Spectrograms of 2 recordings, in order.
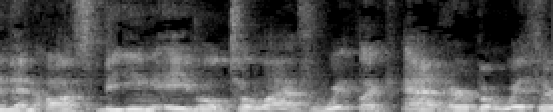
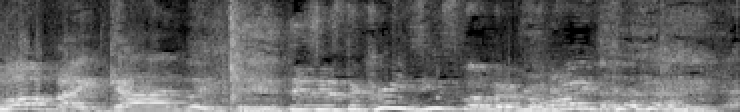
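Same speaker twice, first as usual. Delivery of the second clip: higher, laughing disbelief; stunned teen on a ride with stoned mom, laughing and higher; excited amazement; 11 semitones higher than usual. Retold or imitated. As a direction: gush through a laugh. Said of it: "I was like".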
